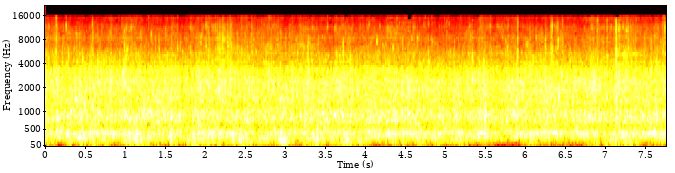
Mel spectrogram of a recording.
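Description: Fountain water running into a shallow stone basin, a steady even splashing and trickling.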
